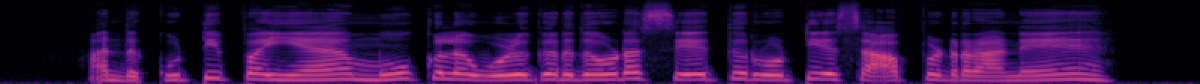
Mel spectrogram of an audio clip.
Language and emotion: Tamil, disgusted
